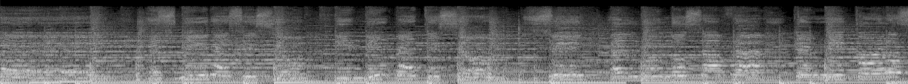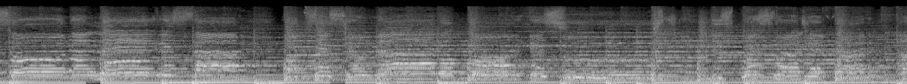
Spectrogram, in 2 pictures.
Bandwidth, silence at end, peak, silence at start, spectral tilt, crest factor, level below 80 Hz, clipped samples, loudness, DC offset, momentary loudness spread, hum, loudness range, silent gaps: 16.5 kHz; 0 s; 0 dBFS; 0 s; -5 dB/octave; 14 dB; -22 dBFS; under 0.1%; -15 LUFS; under 0.1%; 4 LU; none; 2 LU; none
